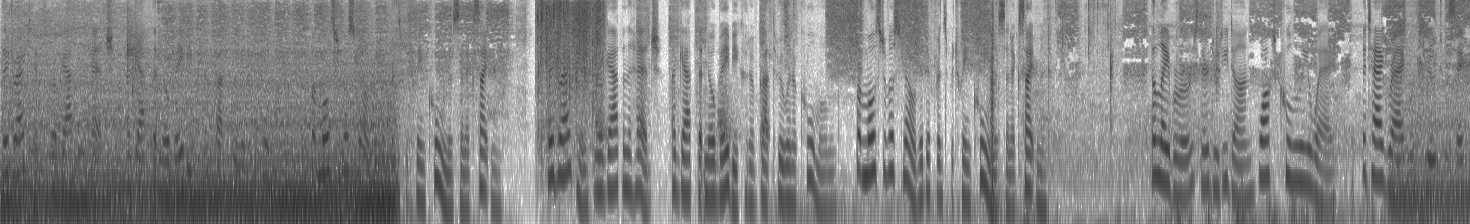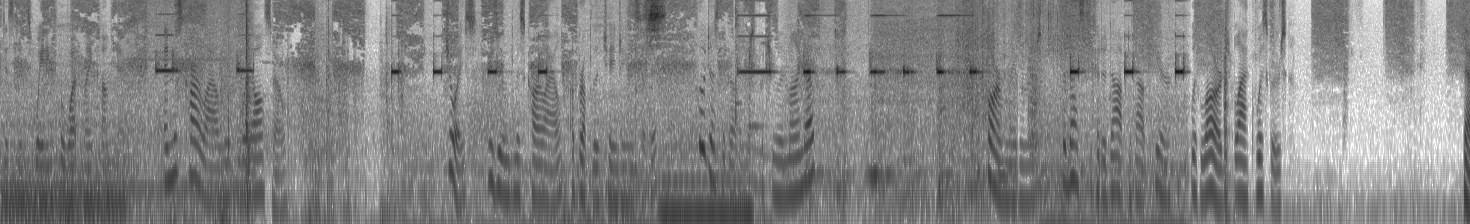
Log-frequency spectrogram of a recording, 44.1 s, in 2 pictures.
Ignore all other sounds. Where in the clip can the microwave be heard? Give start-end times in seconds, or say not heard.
0.0-6.2, 20.8-39.9.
